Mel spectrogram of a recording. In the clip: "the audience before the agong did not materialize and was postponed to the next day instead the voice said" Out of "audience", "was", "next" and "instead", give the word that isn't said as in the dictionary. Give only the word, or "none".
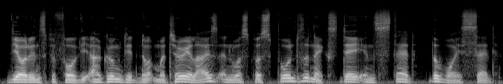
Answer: none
